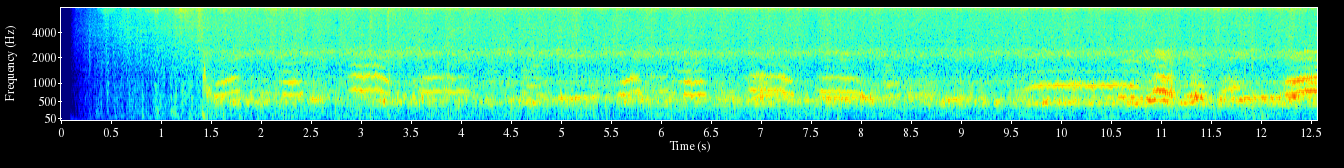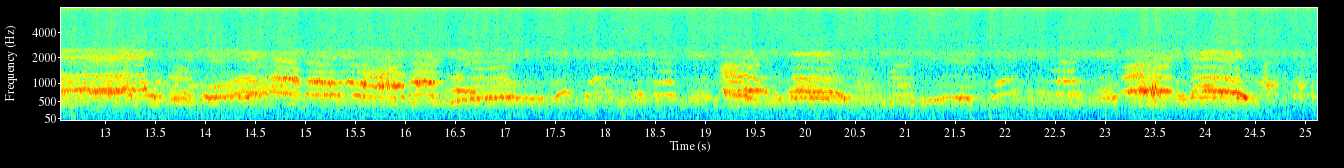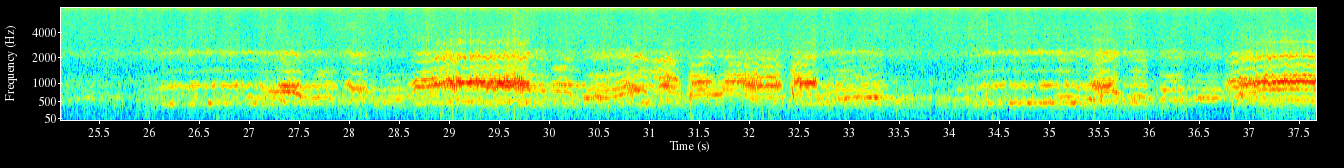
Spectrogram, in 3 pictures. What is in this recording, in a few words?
Zulu Recordings; Father Franz Mayr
